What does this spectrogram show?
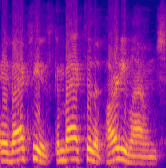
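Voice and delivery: loud shout, calling across a distance. A player calls to a party member far down the corridor, shouting. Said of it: "You shout that down the corridor".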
